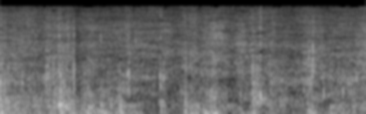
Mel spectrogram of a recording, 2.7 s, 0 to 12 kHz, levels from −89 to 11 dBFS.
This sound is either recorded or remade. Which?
recorded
